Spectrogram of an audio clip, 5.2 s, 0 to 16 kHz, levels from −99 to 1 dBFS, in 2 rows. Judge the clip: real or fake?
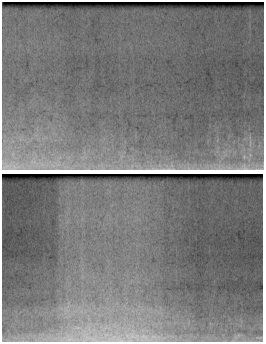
real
